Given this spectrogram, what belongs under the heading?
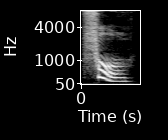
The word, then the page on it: fall away: British English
